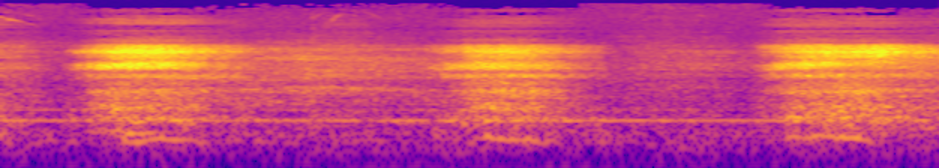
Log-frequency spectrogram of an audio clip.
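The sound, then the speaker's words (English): Ujjayi breathing in a yoga practice, the breath drawn through a narrowed back of the throat: three long, soft, hissing, ocean-like breaths, faint and even, with quieter gaps between them. “Ujjayi breath. It's the HA in the back of the throat.”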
